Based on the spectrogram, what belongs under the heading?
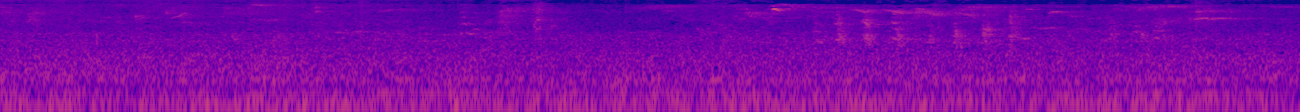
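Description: Faint outdoor woodland ambience: a steady low rumble of wind or handling noise, with small birds chirping a few times in the middle.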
